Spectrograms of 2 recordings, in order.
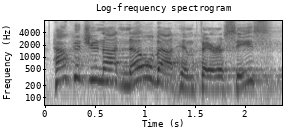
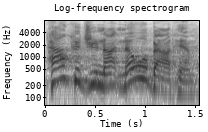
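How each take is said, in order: First: "know" pushed much higher, incredulous; preacher rebuking the Pharisees, pitched up in disbelief; raised in disbelief. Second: Said in the usual way. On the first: Shown as a demonstration. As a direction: repeat it higher, stressing "know".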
